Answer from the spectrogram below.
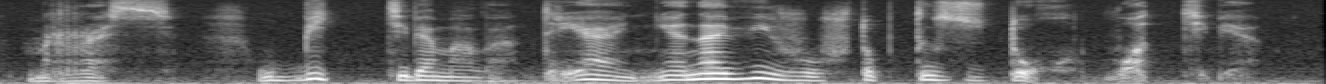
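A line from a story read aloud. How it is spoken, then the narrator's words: Spiteful whisper. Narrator (Russian): во внезапно наступившей тишине я услыхала злобный шепот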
